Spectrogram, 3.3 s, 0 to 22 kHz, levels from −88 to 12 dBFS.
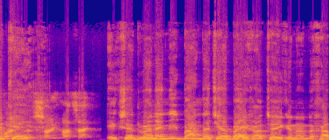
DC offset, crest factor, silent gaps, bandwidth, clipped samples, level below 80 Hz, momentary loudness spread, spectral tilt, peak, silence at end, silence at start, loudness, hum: under 0.1%; 8 dB; none; over 20 kHz; 5%; -42 dBFS; 5 LU; -4 dB/octave; 0 dBFS; 0 s; 0 s; -7 LUFS; none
